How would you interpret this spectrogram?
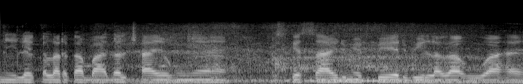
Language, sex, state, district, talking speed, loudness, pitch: Hindi, male, Bihar, West Champaran, 170 wpm, -20 LUFS, 105 Hz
